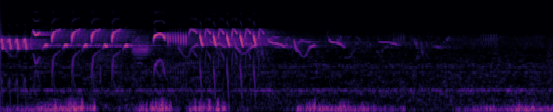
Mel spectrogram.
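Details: Eurasian wren delivering rapid, high trilled phrases that fade into softer warbling, while repeated low rumbling or flapping bursts sound in the background.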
